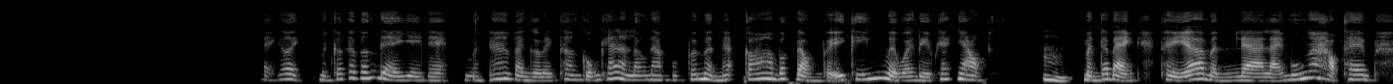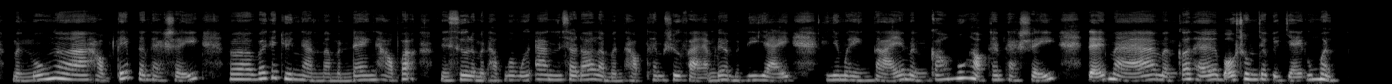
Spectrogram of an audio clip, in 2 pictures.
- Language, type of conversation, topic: Vietnamese, advice, Làm thế nào để giao tiếp khi tôi và bạn bè có bất đồng ý kiến?
- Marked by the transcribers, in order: tapping; other background noise; static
